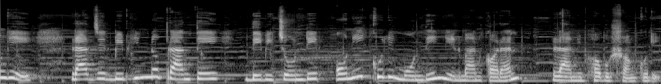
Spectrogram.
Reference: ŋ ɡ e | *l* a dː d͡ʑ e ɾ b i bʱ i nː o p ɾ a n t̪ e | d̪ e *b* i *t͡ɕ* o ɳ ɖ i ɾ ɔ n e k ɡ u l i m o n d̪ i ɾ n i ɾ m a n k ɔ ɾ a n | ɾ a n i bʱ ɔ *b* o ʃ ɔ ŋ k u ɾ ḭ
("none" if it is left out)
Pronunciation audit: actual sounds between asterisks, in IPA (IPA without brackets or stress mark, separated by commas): ɾ, b, t͡ɕ, b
